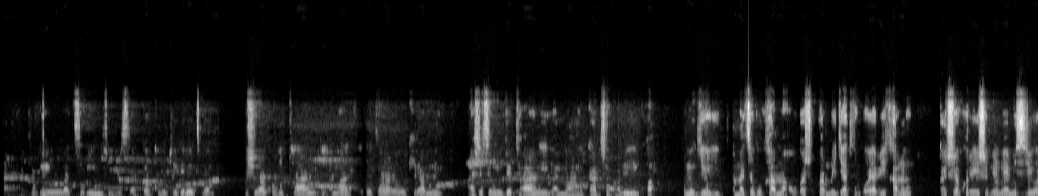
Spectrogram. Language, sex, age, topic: Rundi, male, 36-49, education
